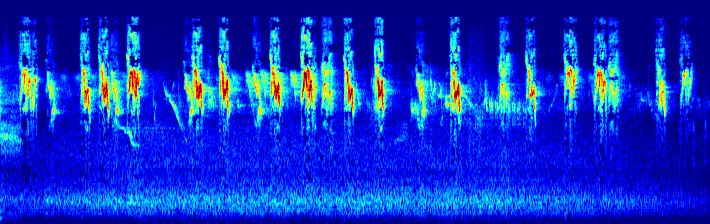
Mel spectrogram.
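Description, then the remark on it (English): Serins and sparrows sing in a lively stream of bright, high chirps and tweets, repeated in quick bursts over about ten seconds, with a soft low background hum. “I'll sometimes hear these serins and sparrows as if they're inside the room with me.”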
